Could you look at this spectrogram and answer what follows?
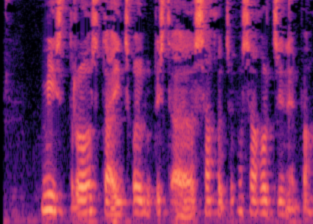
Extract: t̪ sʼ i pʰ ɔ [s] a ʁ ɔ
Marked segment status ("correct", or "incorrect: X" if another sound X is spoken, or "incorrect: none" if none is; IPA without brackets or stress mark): correct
